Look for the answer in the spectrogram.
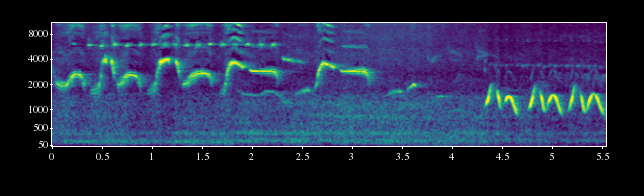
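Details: Newly arrived caged Chinese hwamei in northern Vietnam, weather about to turn rainy, singing loud clear whistled phrases that swoop up and down, several looping notes in a row, ending in a quick run of lower wavering trills.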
